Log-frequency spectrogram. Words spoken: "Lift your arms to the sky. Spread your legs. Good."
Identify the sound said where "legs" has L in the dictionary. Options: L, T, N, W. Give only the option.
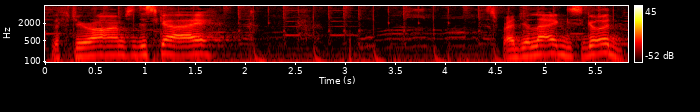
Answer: L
